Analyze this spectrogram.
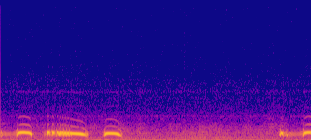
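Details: Spotted dove cooing, used as a lure to provoke other doves: a short hooted note, a long drawn, slightly falling coo, then another short note, with the phrase starting again after a pause.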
